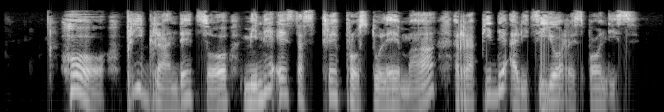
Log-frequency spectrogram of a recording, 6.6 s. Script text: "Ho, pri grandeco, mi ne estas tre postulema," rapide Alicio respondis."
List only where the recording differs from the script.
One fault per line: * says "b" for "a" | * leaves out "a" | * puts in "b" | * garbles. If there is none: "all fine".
all fine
